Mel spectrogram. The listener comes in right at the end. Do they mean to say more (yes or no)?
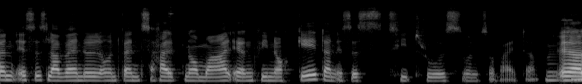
yes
